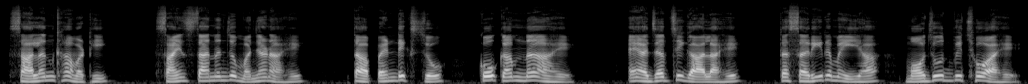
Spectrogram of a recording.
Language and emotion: Sindhi, neutral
